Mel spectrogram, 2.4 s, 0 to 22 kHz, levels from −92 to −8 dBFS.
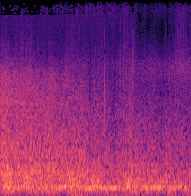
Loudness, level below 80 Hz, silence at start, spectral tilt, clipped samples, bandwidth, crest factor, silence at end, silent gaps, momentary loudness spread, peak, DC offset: -30 LUFS; -52 dBFS; 0 s; -5.5 dB/octave; under 0.1%; over 20 kHz; 14 dB; 0 s; none; 4 LU; -14 dBFS; under 0.1%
